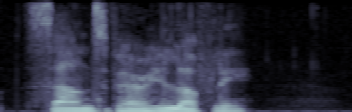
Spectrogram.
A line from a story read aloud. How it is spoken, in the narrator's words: Miss Moore says gently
